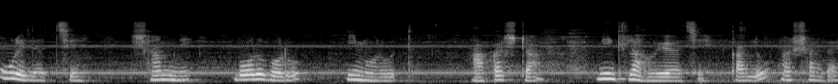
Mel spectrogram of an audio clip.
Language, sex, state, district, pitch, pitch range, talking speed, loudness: Bengali, female, Jharkhand, Jamtara, 205 Hz, 180-270 Hz, 95 wpm, -18 LUFS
